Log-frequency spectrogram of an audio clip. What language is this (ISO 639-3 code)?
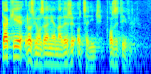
pol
